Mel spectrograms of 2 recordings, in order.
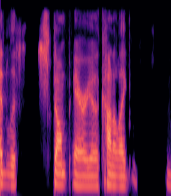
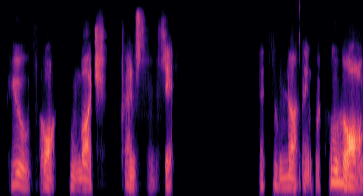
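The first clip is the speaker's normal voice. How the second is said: low, soft, deep rumbling voice; 3 semitones lower, 6 dB quieter than usual. Telling how a headless body speaks to the group, in a rumbling deep voice. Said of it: "you hear a rumbling deep voice".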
